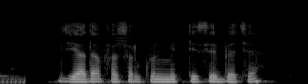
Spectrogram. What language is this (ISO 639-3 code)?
mag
